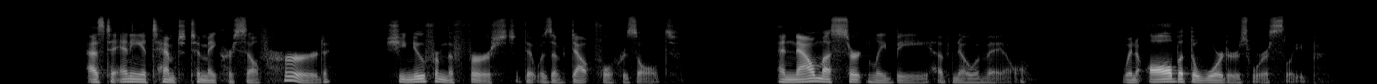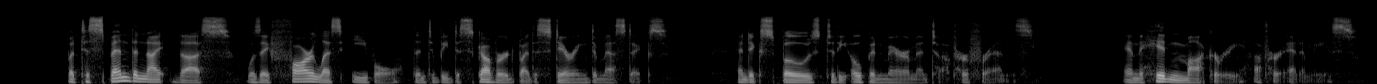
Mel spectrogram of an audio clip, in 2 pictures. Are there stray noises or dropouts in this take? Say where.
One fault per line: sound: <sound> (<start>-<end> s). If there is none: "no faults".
no faults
